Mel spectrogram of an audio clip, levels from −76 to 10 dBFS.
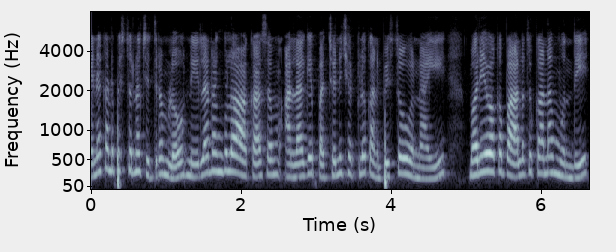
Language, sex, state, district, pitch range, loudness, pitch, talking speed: Telugu, female, Telangana, Hyderabad, 220-275 Hz, -17 LUFS, 250 Hz, 135 wpm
